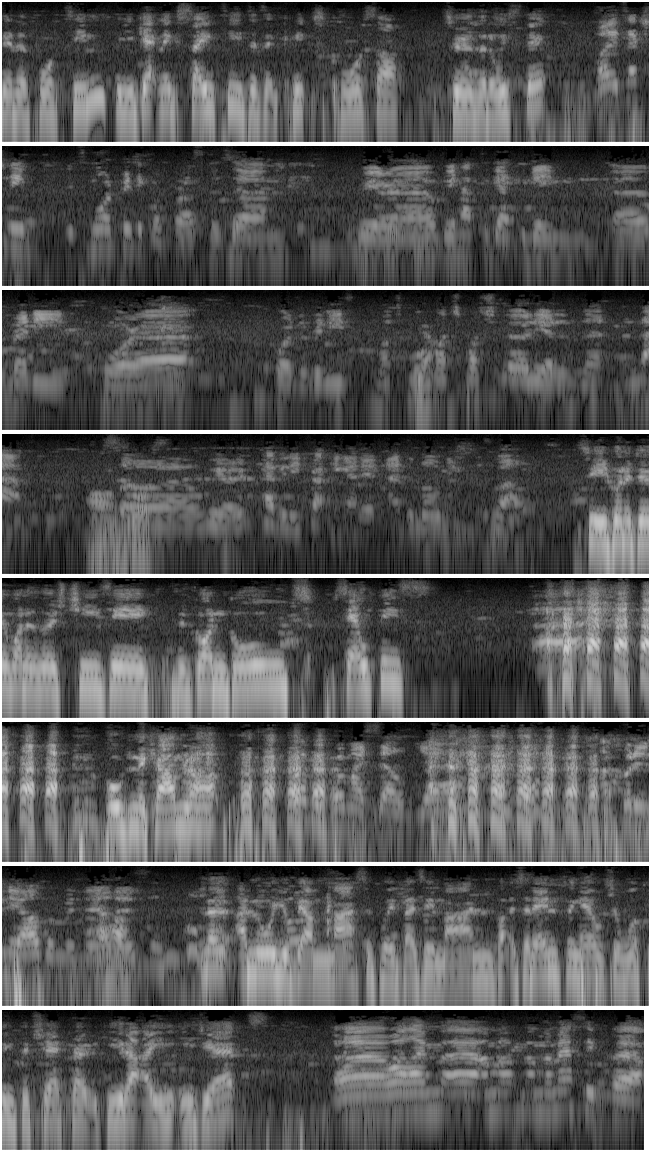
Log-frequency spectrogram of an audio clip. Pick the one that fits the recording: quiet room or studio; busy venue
busy venue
